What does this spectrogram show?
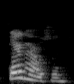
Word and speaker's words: Danhausen: Um, Well, no, James, yeah, I'm going to stop you right there, and we're gonna say this correctly. One syllable, Danhausen. Danhausen.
